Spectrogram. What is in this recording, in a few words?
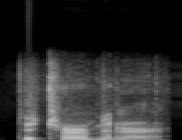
"determiner", American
